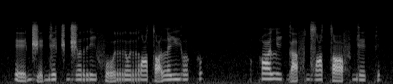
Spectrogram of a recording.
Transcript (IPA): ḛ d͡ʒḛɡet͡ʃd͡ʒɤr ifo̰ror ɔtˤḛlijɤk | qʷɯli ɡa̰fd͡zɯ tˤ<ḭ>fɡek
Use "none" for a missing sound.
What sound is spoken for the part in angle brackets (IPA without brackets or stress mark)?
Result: ḛ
